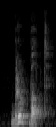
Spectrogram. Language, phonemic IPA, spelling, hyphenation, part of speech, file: Dutch, /ˈblut.bɑt/, bloedbad, bloed‧bad, noun, Nl-bloedbad.ogg
- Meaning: bloodbath, carnage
